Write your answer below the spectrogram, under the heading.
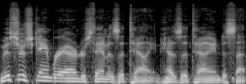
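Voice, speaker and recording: A man speaks in an animated tone with lively intonation. Noticeable background noise runs behind him. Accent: American. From US Midwest, Chicago. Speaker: radio talk show co-host. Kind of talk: casual radio talk. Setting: radio studio. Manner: loud.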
